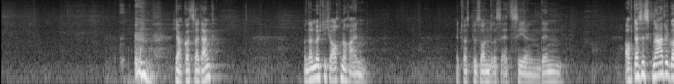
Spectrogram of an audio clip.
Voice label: Ansprache; Lagerversammlung 2016; Entschiedenheit

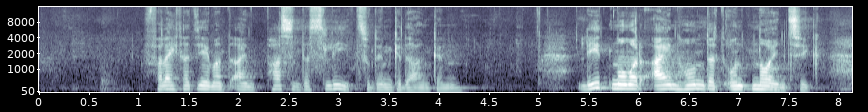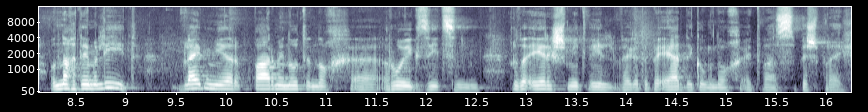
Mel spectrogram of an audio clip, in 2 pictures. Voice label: Ansage; Die Ernte der Erde ist duerr geworden

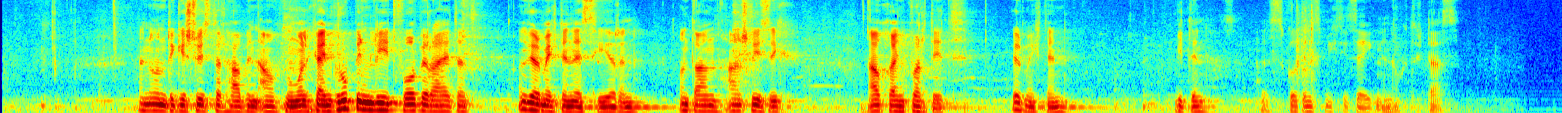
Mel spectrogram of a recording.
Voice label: Ansage; Jesus ruft dich

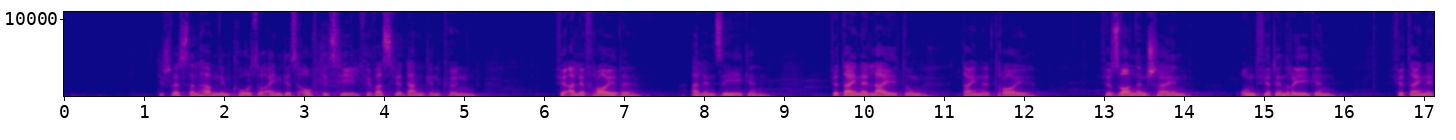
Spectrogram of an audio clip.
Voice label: Ansage

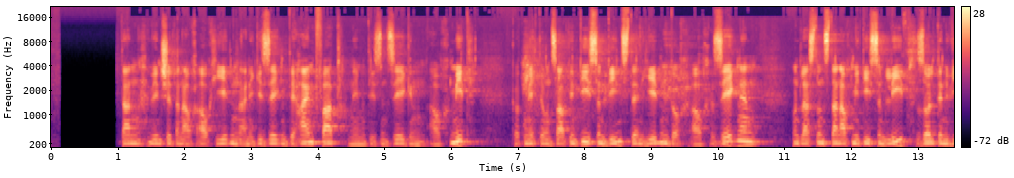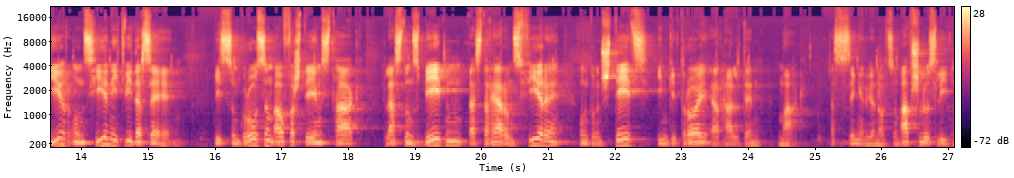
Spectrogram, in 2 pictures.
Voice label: Ansage; Lagerversammlung 2018; Dem Herrn zuerst

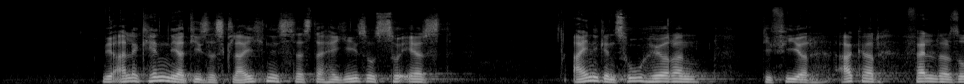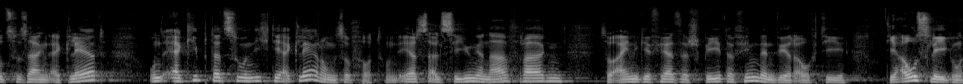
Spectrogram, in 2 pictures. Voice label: Ansage

